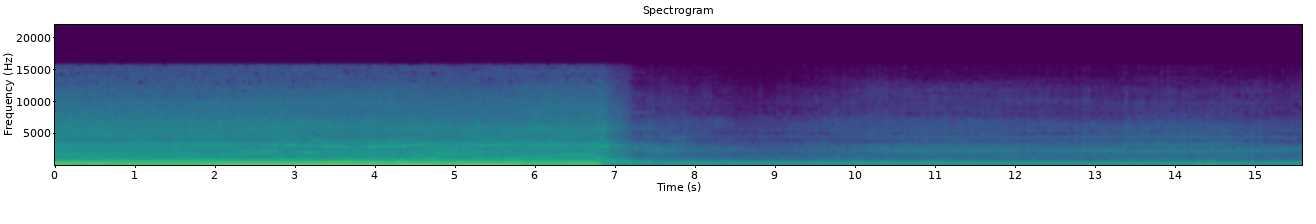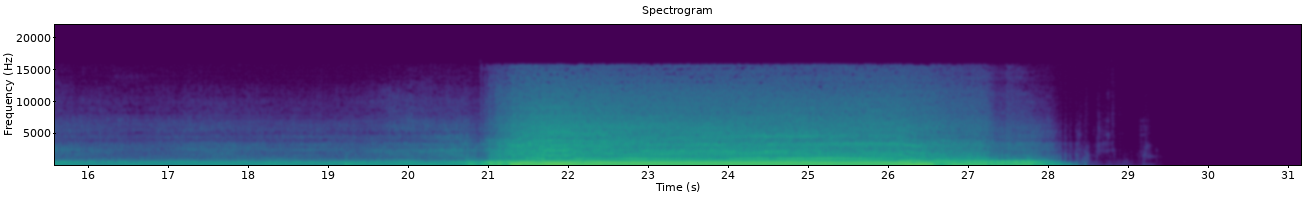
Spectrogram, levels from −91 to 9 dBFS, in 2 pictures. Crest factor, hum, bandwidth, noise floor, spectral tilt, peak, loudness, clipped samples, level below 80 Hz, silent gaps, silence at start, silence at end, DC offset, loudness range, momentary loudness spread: 14 dB; none; 16 kHz; under -90 dBFS; -5.5 dB/octave; -4 dBFS; -16 LUFS; under 0.1%; -44 dBFS; none; 0 s; 2.85 s; under 0.1%; 20 LU; 21 LU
